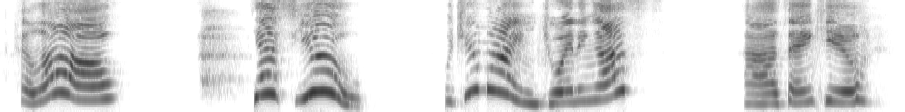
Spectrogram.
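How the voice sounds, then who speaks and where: A woman's squeaky, put-on character voice at an extremely high pitch, with very wide pitch swings, a very slow pace and long, frequent pauses. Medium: stage play. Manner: forceful, decisive.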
